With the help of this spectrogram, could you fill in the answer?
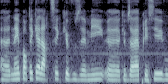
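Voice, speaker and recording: A woman speaks in a Quebec accent at a fairly quick pace. Her intonation stays monotone and flat. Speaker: gaming blogger. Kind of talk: interview. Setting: convention floor.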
